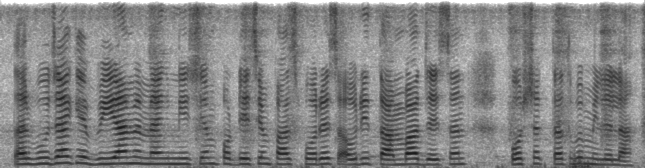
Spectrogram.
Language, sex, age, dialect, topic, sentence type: Bhojpuri, female, 18-24, Northern, agriculture, statement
